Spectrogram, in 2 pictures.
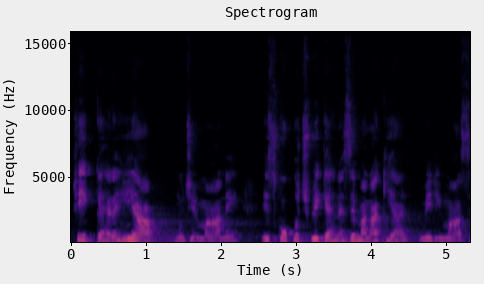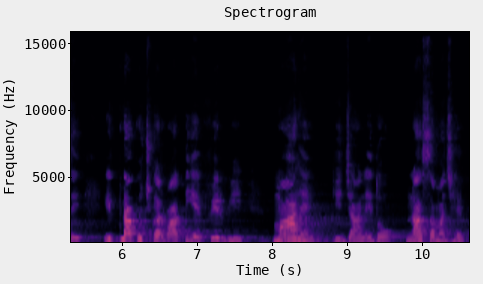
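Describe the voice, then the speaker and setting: A woman's voice: high-pitched, lively intonation, measured pace, fairly bright tone. A woman voicing a frustrated young husband who complains earnestly about his wife. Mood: complaining. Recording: echoey room with long reverb.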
